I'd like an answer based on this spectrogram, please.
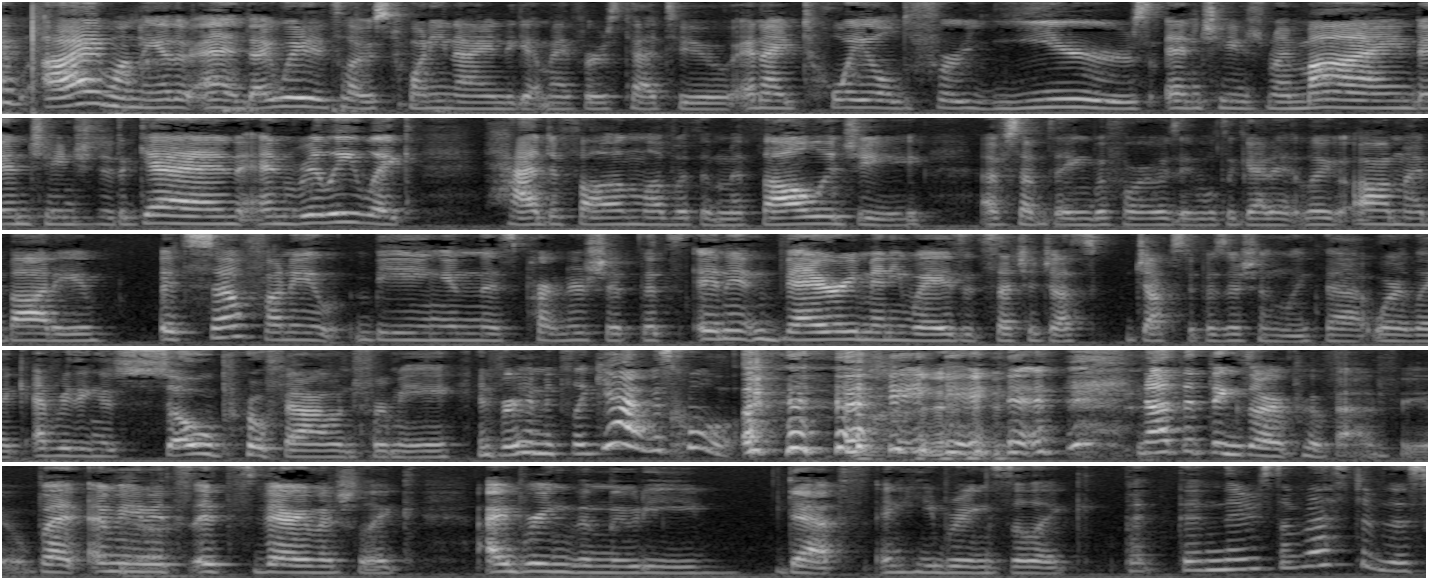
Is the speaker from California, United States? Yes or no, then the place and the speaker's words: yes; California, United States; because I grew up poor and in the Bay, and I mean, we were just like a struggling working class family.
